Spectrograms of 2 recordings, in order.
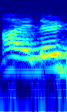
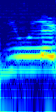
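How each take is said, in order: First: The name begins with an 'eye' sound. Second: The name begins with a 'yoo' sound. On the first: This is the form the class will use. "लेकिन हम बोलेंगे वेन आयलर diagram" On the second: Some other people say it this way. "कुछ लोग इसे यूलर diagram भी बोलते हैं"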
